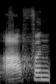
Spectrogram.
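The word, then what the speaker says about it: often: 아픈 이렇게 기억하면 되겠어요 근데 이 발음이 치가 소리가 안나요 써 있기는 오프 텐 참 써 있잖아요 근데 그게 아니고 티가 모금 이에요 그래서 앞엔 그런데 이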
